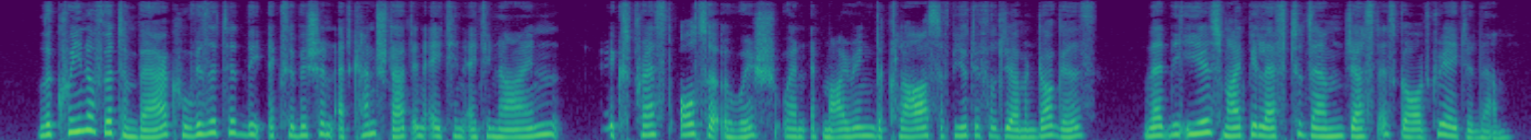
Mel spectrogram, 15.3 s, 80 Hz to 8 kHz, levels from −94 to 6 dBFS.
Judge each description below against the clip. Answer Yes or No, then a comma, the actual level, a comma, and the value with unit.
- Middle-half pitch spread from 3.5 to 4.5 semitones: Yes, average, 3.8 semitones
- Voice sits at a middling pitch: Yes, medium, 175 Hz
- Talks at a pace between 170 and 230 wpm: No, average, 145 wpm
